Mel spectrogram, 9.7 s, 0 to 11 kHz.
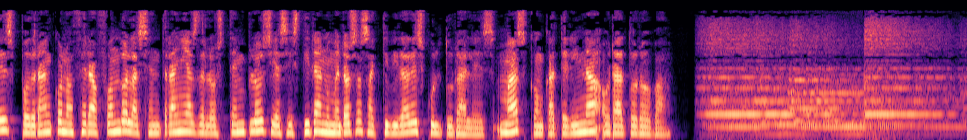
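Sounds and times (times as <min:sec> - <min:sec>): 
speech: 0:00.0 - 0:07.1
church bells ringing in a peal: 0:07.0 - 0:09.6.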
